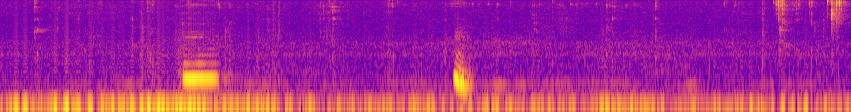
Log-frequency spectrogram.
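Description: A person chewing a soft Krispy Kreme doughnut with the mouth closed, close to the microphone, with small wet mouth clicks and lip smacks that sharpen near the end. A short hummed "mm" comes about two seconds in, and a longer "mmm" that falls in pitch and then holds comes about halfway.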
